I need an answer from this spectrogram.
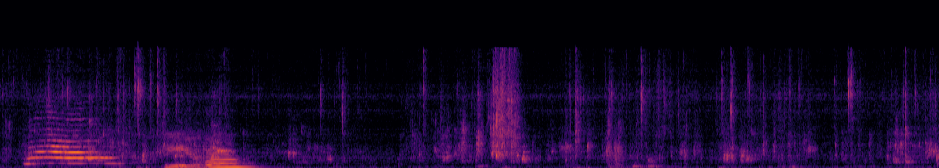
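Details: Pet cat, described as trembling, meowing while being washed in a shower: a clear, steady, higher meow followed by a longer, falling, strained meow, then running water and a woman speaking softly in Bulgarian.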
